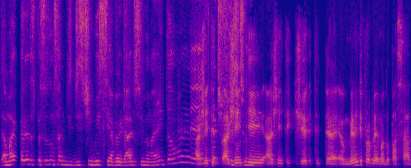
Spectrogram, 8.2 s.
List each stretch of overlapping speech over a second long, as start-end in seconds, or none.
3.9-5.1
